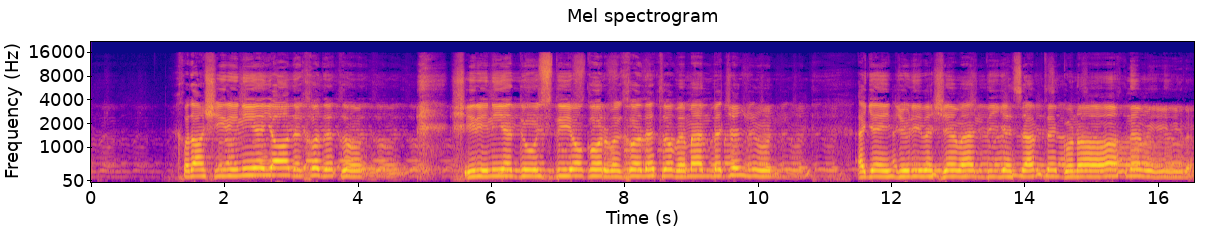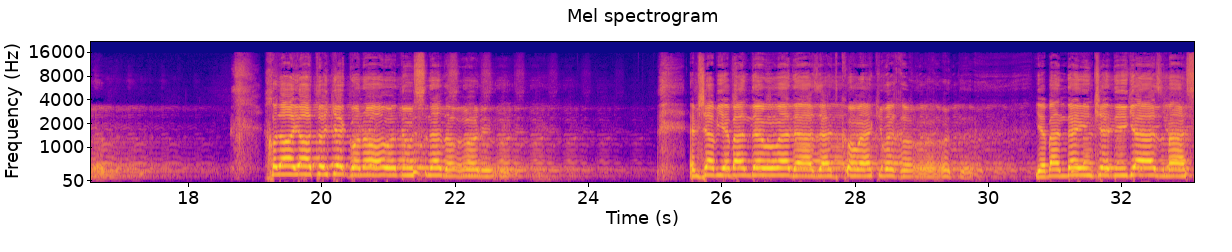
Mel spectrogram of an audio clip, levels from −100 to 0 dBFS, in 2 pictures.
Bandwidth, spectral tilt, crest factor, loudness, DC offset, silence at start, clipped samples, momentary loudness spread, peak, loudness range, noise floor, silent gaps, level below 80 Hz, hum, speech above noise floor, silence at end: 16 kHz; -4.5 dB/octave; 14 dB; -12 LUFS; under 0.1%; 0.15 s; under 0.1%; 17 LU; 0 dBFS; 7 LU; -49 dBFS; none; -54 dBFS; none; 37 dB; 0 s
